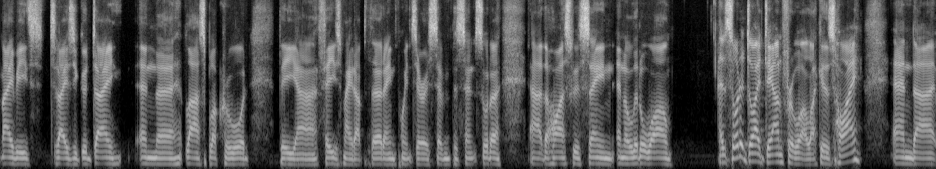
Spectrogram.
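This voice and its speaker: A man's voice: fairly low pitch, clean tone, dry recording. A man hosting a casual livestream chat, rambling and laid-back, swearing now and then. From Australia. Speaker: livestream host.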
